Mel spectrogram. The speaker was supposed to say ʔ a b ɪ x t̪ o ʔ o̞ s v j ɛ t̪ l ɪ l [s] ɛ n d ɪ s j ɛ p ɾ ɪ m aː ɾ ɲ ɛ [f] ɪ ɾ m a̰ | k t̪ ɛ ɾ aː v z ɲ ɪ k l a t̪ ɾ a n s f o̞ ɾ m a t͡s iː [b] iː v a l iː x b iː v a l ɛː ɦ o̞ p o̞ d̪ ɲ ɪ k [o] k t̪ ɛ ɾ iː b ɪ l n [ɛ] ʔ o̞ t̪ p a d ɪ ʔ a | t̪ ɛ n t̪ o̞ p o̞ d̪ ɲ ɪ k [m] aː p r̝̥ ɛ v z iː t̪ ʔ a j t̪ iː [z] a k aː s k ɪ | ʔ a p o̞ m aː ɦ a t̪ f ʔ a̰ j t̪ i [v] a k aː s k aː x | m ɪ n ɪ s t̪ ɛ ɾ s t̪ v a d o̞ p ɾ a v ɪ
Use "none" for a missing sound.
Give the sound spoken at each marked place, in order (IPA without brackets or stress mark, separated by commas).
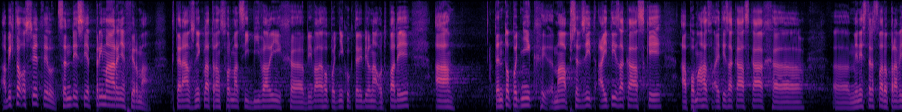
t͡s, f, b, u, a, m, z, z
